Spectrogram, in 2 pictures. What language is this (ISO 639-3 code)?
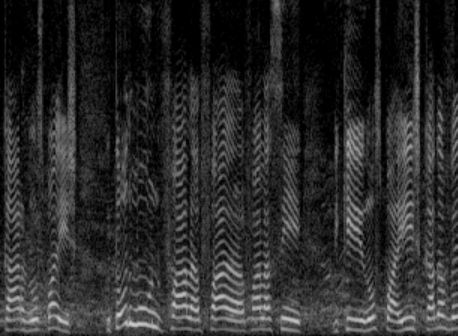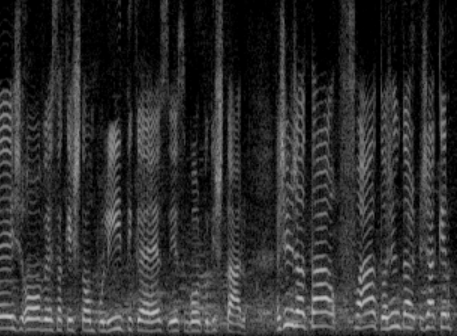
por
